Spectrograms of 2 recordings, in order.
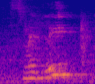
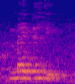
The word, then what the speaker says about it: Smedley: Smedley, but I must say that you pronounced it as Ralph C. Medley.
